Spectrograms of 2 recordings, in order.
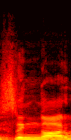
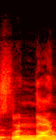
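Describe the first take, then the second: First: "श्रृंगार" said with "ri", as "sringaar"; correct pronunciation shown. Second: "श्रृंगार" said with "ra", as "srangaar"; wrong pronunciation shown. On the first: Teacher gives students the right form, "श्रृंगार" as "sringaar". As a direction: say "श्रृंगार" with a clear ri. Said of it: "श्रृंगार बोलते हैं". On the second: Teacher shows students what not to say, "श्रृंगार" as "srangaar". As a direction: say "श्रृंगार" with an a after the r. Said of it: "श्रृंगार नहीं बोलते हैं". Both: Shown as a demonstration.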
